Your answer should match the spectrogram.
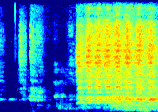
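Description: Goat bleat sound effect: a few soft, faint chirps, then a loud, nasal, wavering bleat that holds to the end.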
